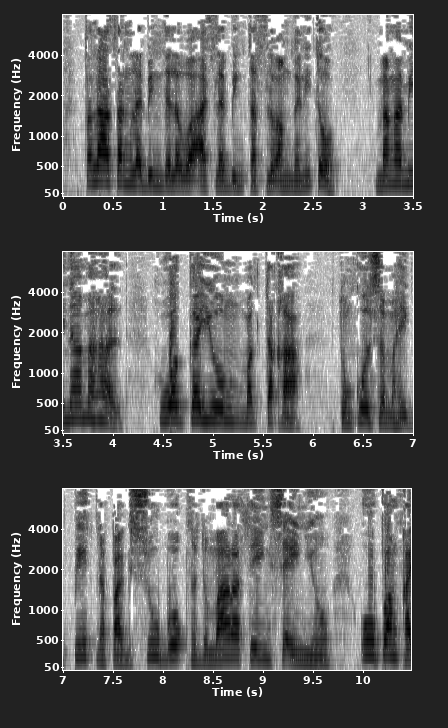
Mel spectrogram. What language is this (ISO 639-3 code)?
fil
